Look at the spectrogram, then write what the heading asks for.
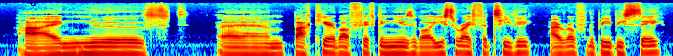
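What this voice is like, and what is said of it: Liverpool English accent. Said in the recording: “You might hear that I got an accent. I'm originally from Liverpool in the north of England.”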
